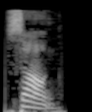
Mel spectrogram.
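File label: "song", American English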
